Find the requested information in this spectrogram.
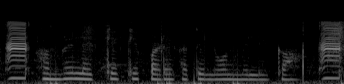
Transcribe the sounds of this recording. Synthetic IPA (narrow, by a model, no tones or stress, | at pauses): hɐmɾeleːkekepɐɽekat̪eloːnmɪleɡaː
